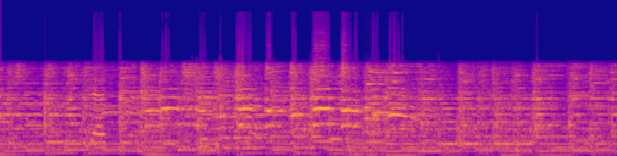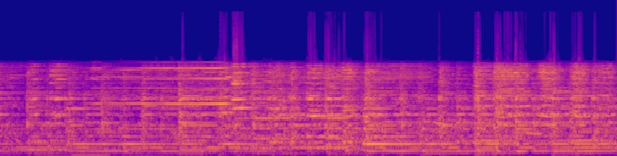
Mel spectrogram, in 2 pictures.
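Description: Acoustic guitar strummed in a quick, steady rhythm, with low bass notes moving beneath it, played live by a small band.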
